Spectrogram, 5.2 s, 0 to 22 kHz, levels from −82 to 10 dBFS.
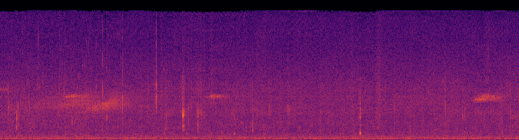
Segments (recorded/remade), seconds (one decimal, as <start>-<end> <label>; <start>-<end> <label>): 0.0-1.1 recorded; 1.1-5.2 remade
